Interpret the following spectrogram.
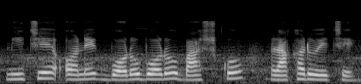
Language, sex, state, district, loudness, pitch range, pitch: Bengali, female, West Bengal, Cooch Behar, -18 LUFS, 210-255 Hz, 235 Hz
